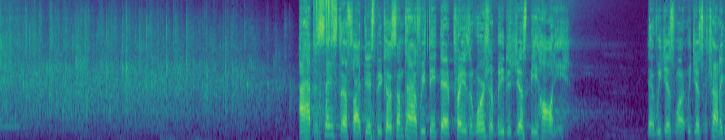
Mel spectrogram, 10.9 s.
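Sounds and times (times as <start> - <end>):
audience clapping hands: 0.0 - 5.0
speech: 4.5 - 8.6, 9.7 - 10.8.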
